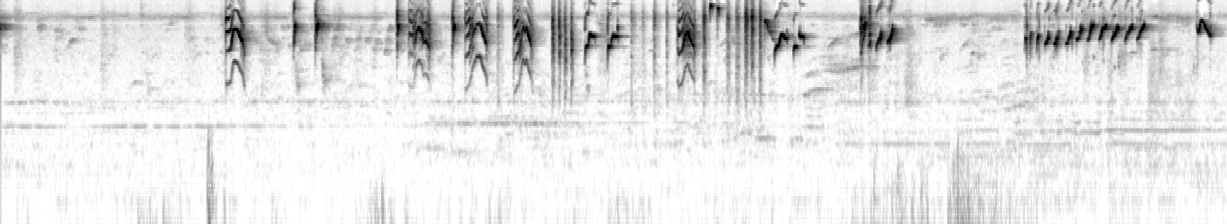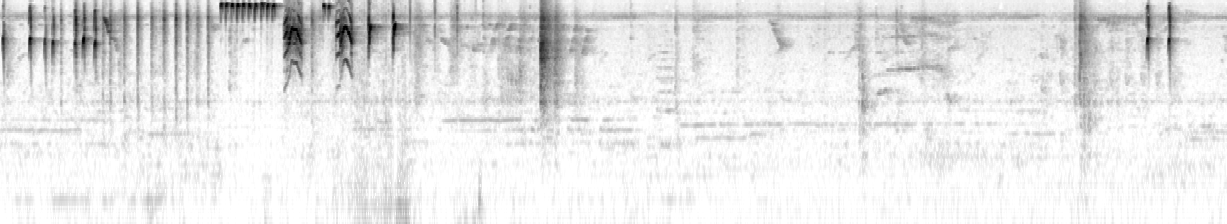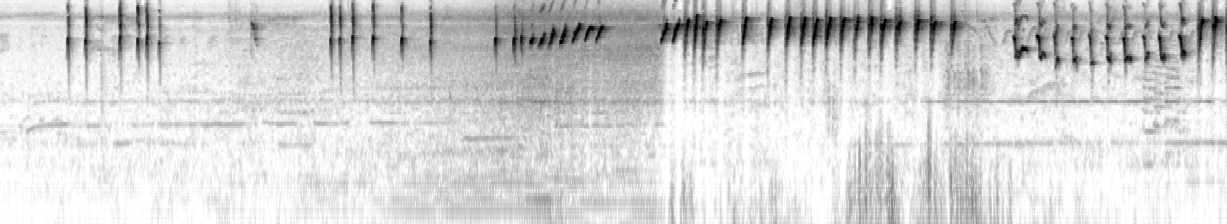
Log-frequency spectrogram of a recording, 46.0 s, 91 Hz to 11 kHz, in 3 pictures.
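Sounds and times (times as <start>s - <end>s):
sunbird singing: 1.6s - 16.9s, 18.0s - 22.9s, 29.4s - 46.0s
rapid bird trill: 18.1s - 20.5s
high bird buzz: 18.1s - 21.4s.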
